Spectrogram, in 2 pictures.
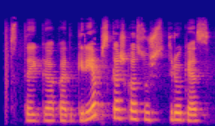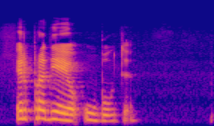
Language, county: Lithuanian, Klaipėda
